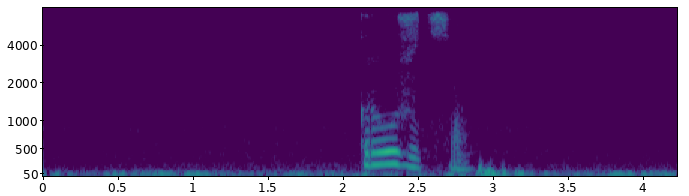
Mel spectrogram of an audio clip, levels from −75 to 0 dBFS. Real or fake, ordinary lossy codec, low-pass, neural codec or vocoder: fake; none; 7.2 kHz; vocoder, 44.1 kHz, 80 mel bands, Vocos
